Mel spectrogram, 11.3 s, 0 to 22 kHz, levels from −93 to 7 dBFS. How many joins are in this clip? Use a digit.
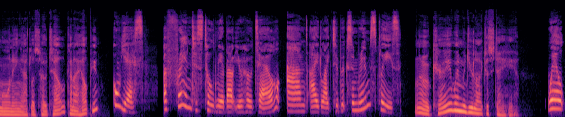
1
